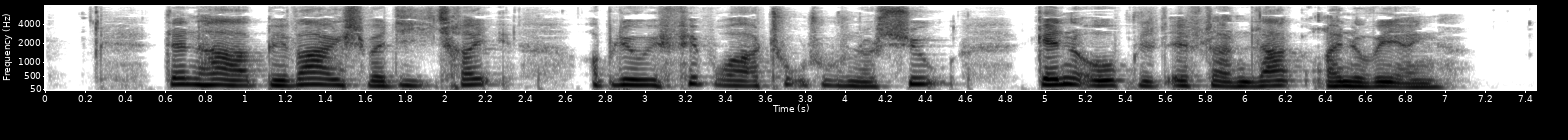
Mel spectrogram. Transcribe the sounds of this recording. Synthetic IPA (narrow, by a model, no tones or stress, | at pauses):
d̥enɦɑ̈b̥e̝ʋɑ̰̈ːʁeŋsʋæɐd̥ḭːt͡sʰʁɛ̰ː | ɒ̽b̥le̝ʊife̝b̥ʁuɑ̰̈t͡sʰo̝̰ːt͡sʰṵːsn̩ɒ̽syʊ̰ | ɡ̥enɔ̽ːb̥nəðˠefd̥ɐe̝nlɑ̈ŋ̰ʁɛno̝ʋe̝ɐ̰eŋ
